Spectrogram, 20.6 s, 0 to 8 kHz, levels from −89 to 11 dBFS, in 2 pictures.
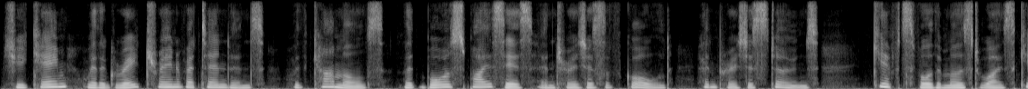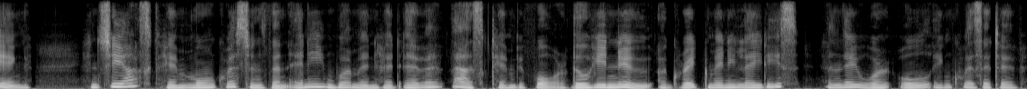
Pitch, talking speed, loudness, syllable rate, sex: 195 Hz, 150 wpm, -17 LUFS, 4.2 syllables/s, female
